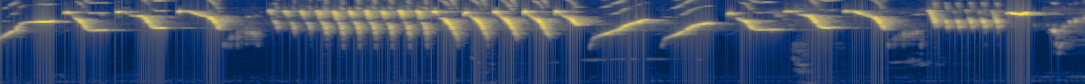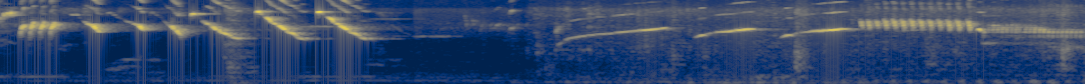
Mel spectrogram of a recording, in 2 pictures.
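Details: Full-voiced canary song meant to prompt mute canaries to resume singing: fast rattling trills and rising whistled slurs for seven seconds, a brief pause, then a few more rising notes and a buzzy trill.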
